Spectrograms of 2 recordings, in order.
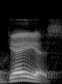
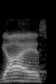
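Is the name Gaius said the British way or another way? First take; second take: other; British. First: The name is said in a non-British way. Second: The name is said the British way. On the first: "I'm used to saying Gaius" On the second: "which is the British pronunciation"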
